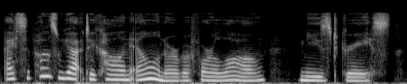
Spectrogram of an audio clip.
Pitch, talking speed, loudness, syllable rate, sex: 215 Hz, 175 wpm, -17 LUFS, 5.7 syllables/s, female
